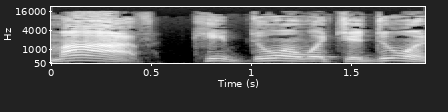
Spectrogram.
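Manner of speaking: put-on Massachusetts-accented voice. Recounting what a boxer's corner kept telling him between rounds, in a Massachusetts accent. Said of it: "in that Massachusetts accent".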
